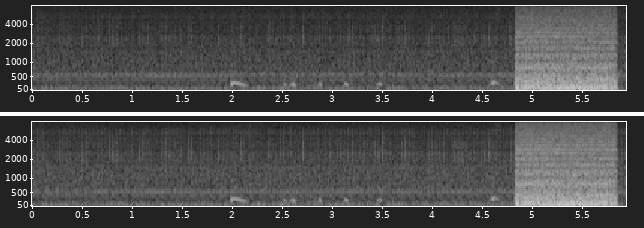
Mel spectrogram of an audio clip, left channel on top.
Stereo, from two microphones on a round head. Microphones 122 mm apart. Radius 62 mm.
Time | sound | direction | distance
2.0 | a giggle | 25° right (ahead or behind) | ?
4.8 | a bird | 20° right (ahead or behind) | ?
